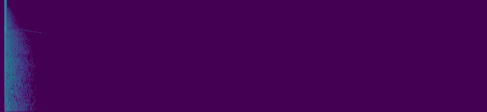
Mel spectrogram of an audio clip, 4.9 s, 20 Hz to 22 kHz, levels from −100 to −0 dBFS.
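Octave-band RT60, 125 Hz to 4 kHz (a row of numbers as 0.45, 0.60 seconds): 0.50, 0.55, 0.50, 0.45, 0.45, 0.45 seconds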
